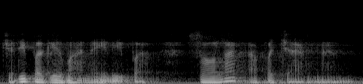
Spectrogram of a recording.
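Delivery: put-on a nervous subordinate bowing before the old cleric; timid report to elder. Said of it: "Nganu, Mbah". (melapor pelan dan rendah dengan takut-takut)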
